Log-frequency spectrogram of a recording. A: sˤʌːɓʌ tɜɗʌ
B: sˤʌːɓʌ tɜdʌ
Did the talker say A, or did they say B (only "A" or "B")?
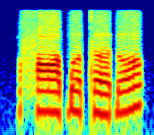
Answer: A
